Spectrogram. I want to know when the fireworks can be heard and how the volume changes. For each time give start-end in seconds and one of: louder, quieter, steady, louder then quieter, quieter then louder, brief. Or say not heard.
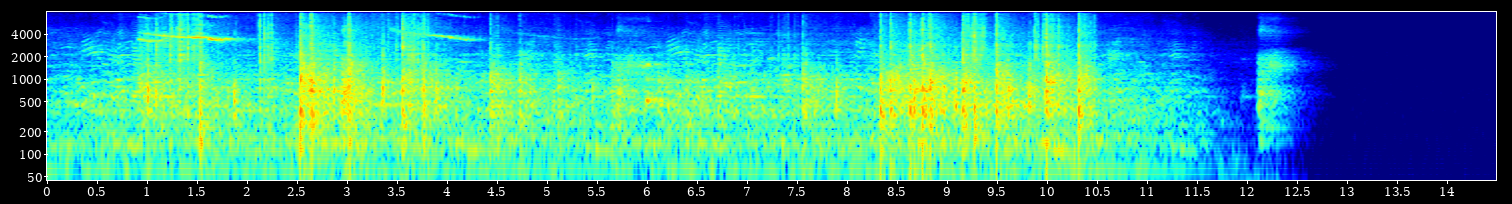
0.9-10.6 quieter then louder.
